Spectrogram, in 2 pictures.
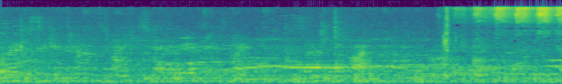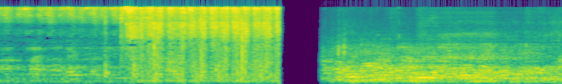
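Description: A hiss as a freshly polished gold ring is cleaned in a strainer dipped in cleaning liquid. The hiss builds from about three seconds in, is loudest and brightest just past five seconds, then cuts off suddenly, leaving faint room noise.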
